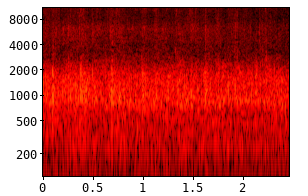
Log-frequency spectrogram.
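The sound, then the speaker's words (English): An audience applauds the top five nominees at a local radio awards ceremony with faint, steady clapping that continues evenly throughout, with no voices over it. “Round of applause for our top five.”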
